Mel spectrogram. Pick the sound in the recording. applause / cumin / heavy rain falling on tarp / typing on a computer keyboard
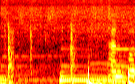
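cumin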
